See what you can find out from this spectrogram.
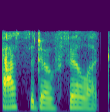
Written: acidophilic

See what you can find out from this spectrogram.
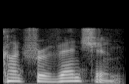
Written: contravention

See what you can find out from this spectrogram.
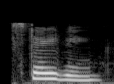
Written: staving

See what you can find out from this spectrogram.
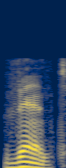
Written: vent

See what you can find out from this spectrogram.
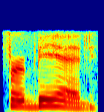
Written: forbid

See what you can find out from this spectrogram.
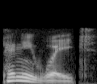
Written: pennyweight

